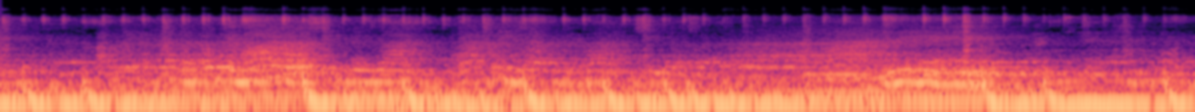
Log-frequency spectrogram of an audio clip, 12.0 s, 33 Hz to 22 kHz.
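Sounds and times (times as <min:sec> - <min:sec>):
loud live concert music: 0:00.0 - 0:11.9.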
